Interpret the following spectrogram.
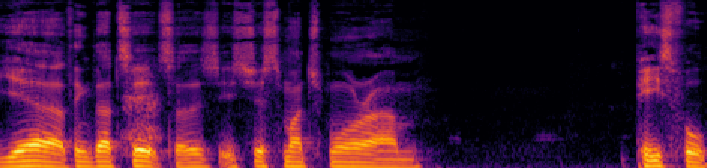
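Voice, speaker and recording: With an Australian accent, a man speaks at a fairly slow pace in a dark, mellow tone and monotone, flat intonation, on a very clean recording with a silent background. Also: fairly low pitch for a man. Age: 20s. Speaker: aviation student interviewee. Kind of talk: casual interview. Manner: hesitant, many fillers.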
